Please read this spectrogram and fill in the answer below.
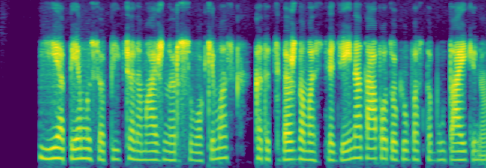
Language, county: Lithuanian, Kaunas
